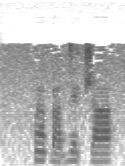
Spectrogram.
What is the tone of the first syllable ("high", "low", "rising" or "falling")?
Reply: high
